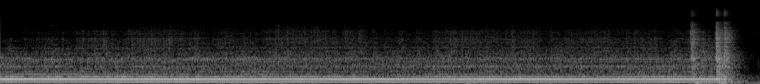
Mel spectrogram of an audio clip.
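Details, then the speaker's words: Genie Pro Screw Drive CM7600IC/A opener (motor previously freed): steady low hum with buzzy drone about seven seconds then cutting off; opener still vibrating for unknown reason. "this thing is vibrating still for some reason"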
